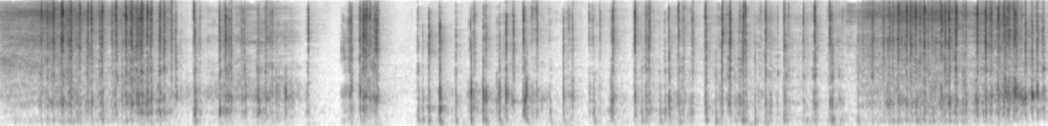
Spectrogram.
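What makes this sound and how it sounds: Long pink acrylic nail tips tap and scratch along the ridged edges of a stack of thin, light, unfinished wooden sticks set edge to edge. The sound is a rapid run of sharp, dry clicks over a bright, hissy scratching, with two brief pauses near the middle before the tapping resumes.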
